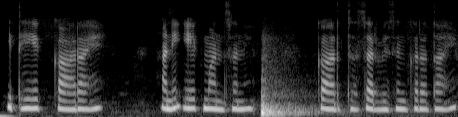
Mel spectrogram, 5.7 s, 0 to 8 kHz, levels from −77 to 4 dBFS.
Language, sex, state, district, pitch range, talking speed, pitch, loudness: Hindi, female, Punjab, Fazilka, 210-230 Hz, 135 wpm, 220 Hz, -21 LUFS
